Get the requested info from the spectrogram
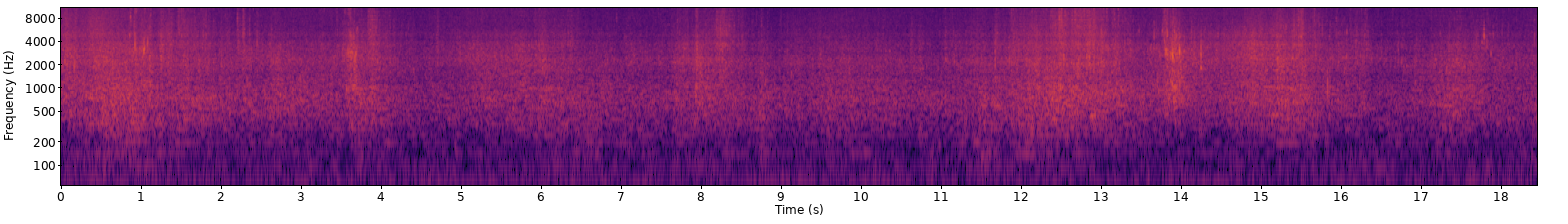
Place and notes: sea waves heard from metal tube of a traffic sign
7 September 2013, 18:57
